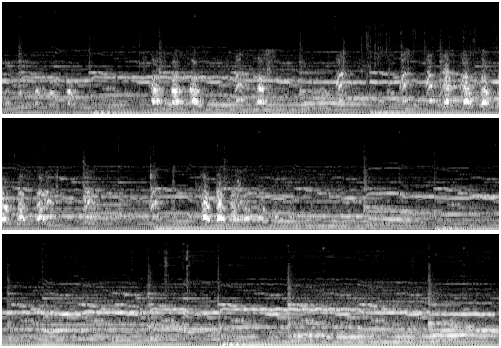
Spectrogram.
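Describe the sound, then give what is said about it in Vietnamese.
Dogs barking in a village, with clusters of sharp yaps coming in bursts at intervals over a sustained, soft musical backdrop. “Thỉnh thoảng, ở trong xóm vang lên tiếng chó cắn ma cắn ca cắn cẩm.”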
